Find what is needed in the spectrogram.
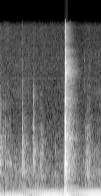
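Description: Side brush of an Ecovacs Deebot robot vacuum pressed onto its drive hub, snapping into place with one sharp plastic click about a second in, after a few faint ticks of handling.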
